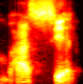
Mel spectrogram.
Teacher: मूर्धन्य शकार नहीं, दंत्य सकार, भाष्य। लेकिन अहंकार बुद्धि ये जो है प्रमाता के द्वारा भाष्य नहीं है।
